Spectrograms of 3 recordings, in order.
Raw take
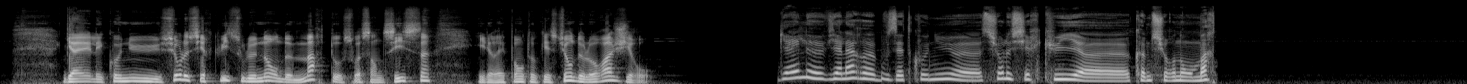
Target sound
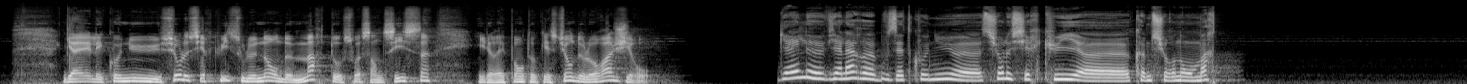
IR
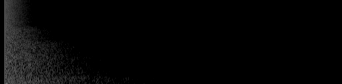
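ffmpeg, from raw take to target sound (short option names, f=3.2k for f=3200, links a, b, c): -filter_complex "[0:a]asplit=2[a][b];[1:a]atrim=start_sample=2205,afade=t=out:st=0.42:d=0.01,atrim=end_sample=18963[c];[b][c]afir=irnorm=-1:irlink=0,volume=-29.5dB[d];[a][d]amix=inputs=2:normalize=0,alimiter=level_in=9.5dB:limit=-1dB:release=50:level=0:latency=1,volume=-1.5dB"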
